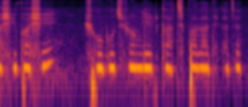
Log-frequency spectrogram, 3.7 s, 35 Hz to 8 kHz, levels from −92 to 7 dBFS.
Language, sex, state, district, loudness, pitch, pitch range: Bengali, female, Tripura, Unakoti, -25 LUFS, 260 Hz, 255-265 Hz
